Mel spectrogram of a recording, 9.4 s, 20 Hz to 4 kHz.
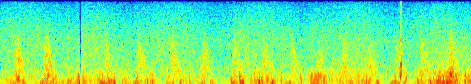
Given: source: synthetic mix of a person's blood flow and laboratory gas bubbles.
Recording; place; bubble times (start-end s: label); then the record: Doppler ultrasound of blood flow; subclavian vein
7.97-8.05 s: bubbles
From the record:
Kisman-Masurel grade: 123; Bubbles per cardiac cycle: 1 to 2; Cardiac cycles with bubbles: 10 to 50%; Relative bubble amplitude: loud (0.450 to 0.775); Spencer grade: 2 (many but less than half of the cardiac periods contain bubble signals, singularly or in groups); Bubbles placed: anywhere in the cardiac cycle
